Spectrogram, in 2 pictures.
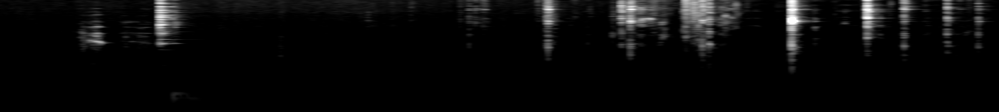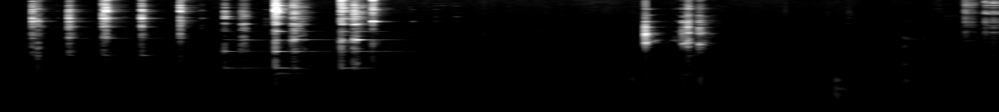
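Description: Glass and china clinking on a table: a glass bowl, cups and spoons being handled and set down, a run of sharp clinks, some ringing briefly.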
